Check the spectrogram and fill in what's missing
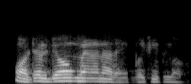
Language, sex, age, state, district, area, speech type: Goan Konkani, male, 45-60, Goa, Bardez, rural, conversation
